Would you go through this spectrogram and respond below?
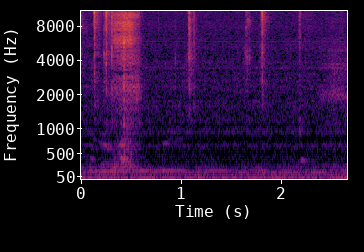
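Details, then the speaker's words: E-White Tofu keyboard with lubed Zealios v2 switches and clipped GMK stabilizers: sparse hollow clacks and rattling as long keys are pressed. Stabilizers possibly misaligned, since their return relies on the keycap spring. "what you can hear rattling away is these stabilizers because the return on those is from the spring of the key cap and these might not be in a line"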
